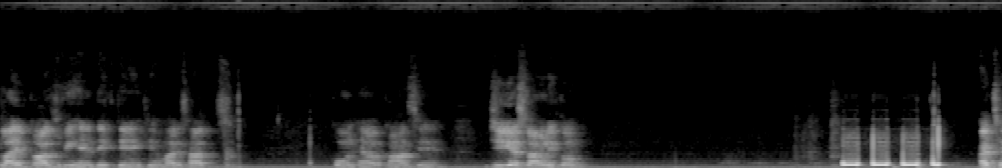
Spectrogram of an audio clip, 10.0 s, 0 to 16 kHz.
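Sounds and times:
short telephone beeps: 8.4s - 9.4s.

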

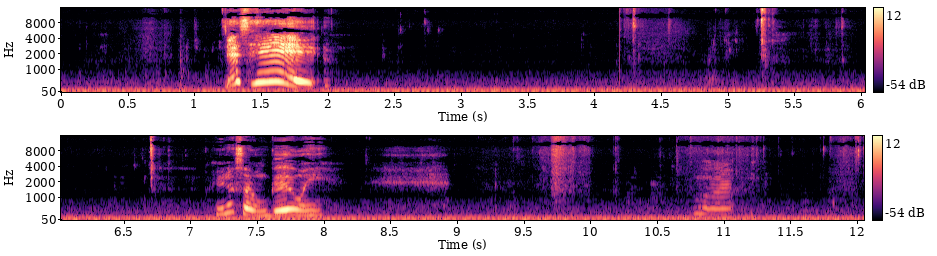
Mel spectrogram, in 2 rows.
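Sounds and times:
car running low rumble: 0.0s - 12.0s.

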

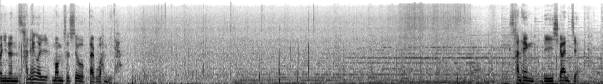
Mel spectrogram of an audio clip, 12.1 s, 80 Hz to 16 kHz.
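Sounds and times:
steady rain falling: 0.0s - 10.4s
soft sustained background music: 4.5s - 12.0s.

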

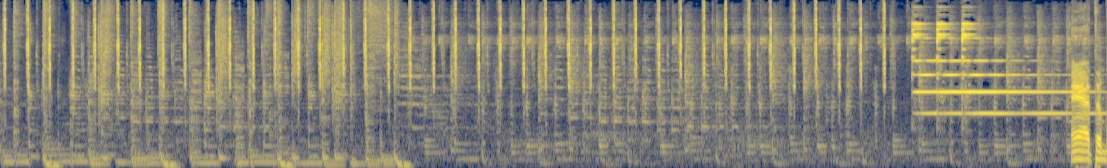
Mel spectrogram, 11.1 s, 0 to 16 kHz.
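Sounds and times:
fast clock ticking: 0.0s - 9.1s
light background music: 0.0s - 11.0s
steady ringing tone: 9.1s - 11.0s.

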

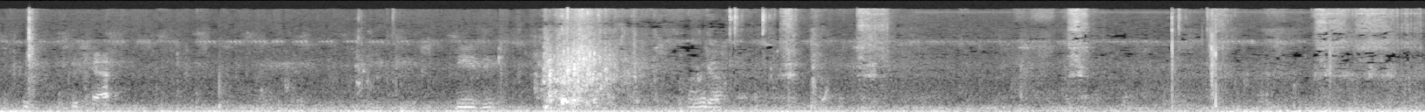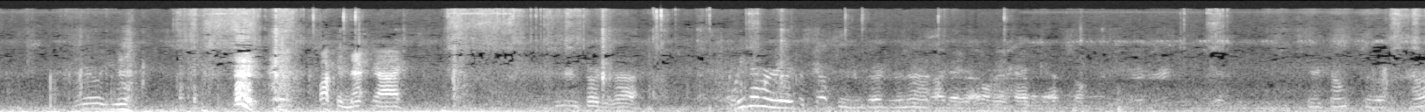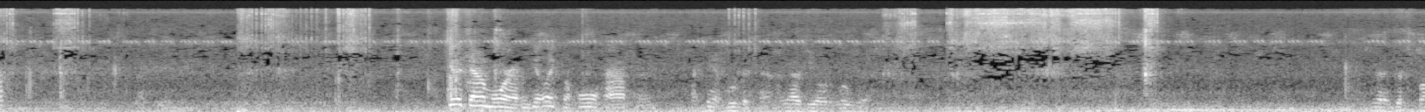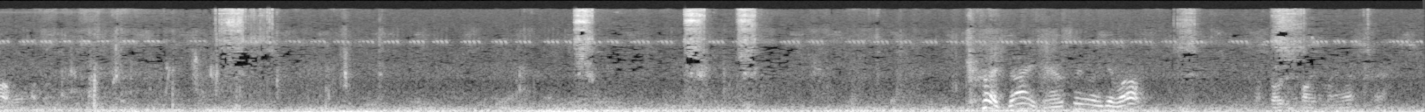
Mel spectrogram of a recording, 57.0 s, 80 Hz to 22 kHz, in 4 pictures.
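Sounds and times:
crickets trilling: 0.0s - 57.0s.

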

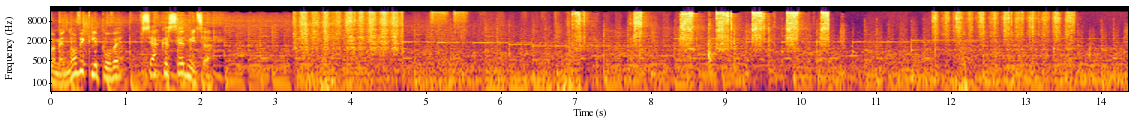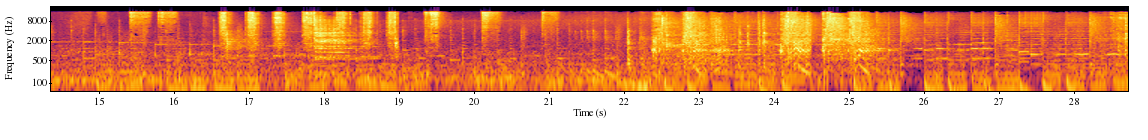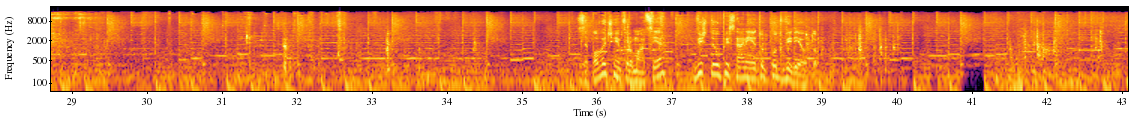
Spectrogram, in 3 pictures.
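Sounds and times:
background music: 0.0s - 43.0s
wire brush scrubbing metal: 3.2s - 4.7s
electronic music with steady beat: 22.9s - 43.0s.

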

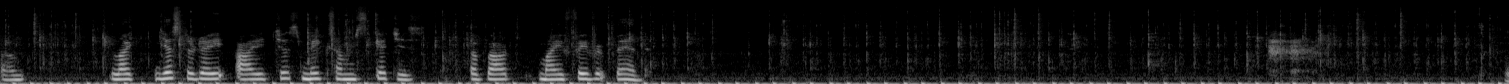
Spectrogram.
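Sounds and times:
typing on a keyboard: 0.0s - 2.0s, 3.0s - 5.2s, 5.9s - 15.0s.

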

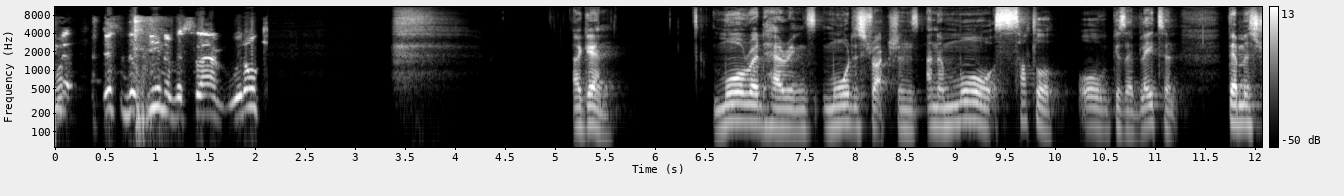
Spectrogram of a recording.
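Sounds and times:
person sighing: 3.4s - 4.0s.

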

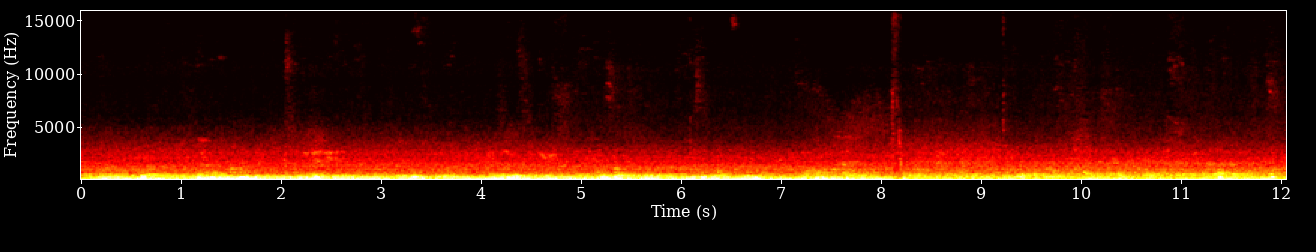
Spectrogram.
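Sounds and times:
train rumbling in motion: 0.0s - 12.0s.

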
